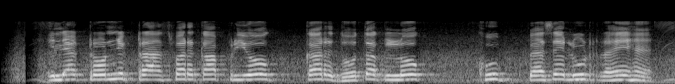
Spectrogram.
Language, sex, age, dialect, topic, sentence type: Hindi, male, 51-55, Awadhi Bundeli, banking, statement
